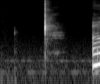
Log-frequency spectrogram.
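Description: A single sharp click about a second in, against near silence, followed near the end by a woman starting to speak.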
